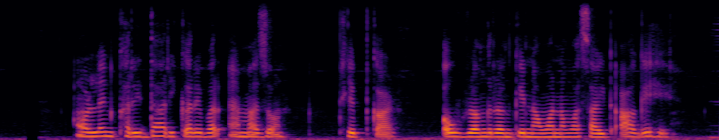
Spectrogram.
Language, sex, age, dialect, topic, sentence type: Chhattisgarhi, female, 18-24, Central, banking, statement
